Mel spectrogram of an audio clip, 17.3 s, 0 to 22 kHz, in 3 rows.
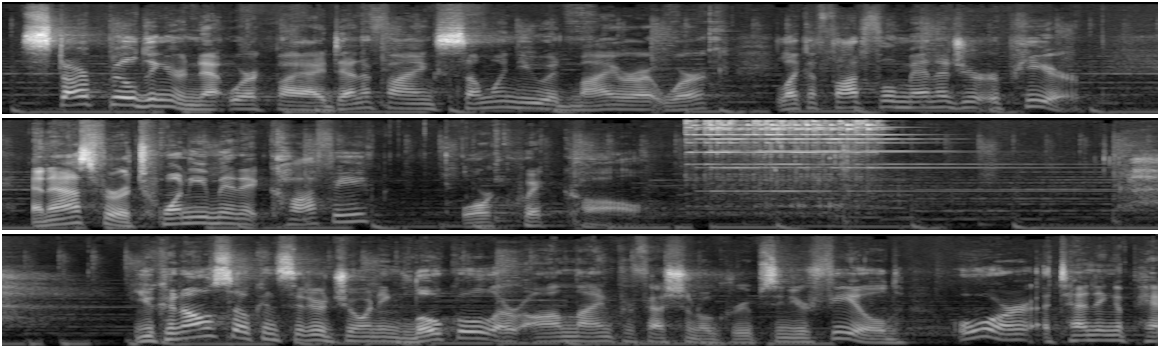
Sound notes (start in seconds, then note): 9.1 phone ringing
